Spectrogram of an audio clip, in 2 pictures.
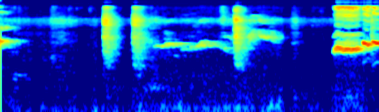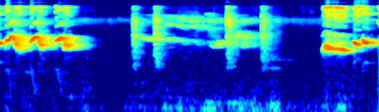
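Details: Orange-headed thrush singing uncovered after moulting and a hose bath: scattered sharp chirps, then a loud rich warbled phrase of mixed whistles, resuming briefly at the end.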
